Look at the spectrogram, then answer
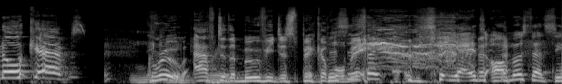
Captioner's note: laughs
